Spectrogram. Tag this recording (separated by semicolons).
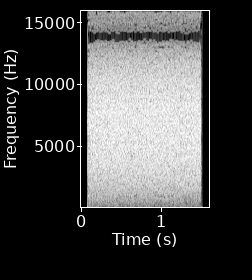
White; noise; tracker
